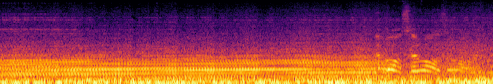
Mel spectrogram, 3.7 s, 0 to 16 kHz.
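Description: Ferrari 308 GTB fibreglass-bodied V8 revving from inside the cabin, a steady loud engine drone with rising harmonics that swoops through quick blips near the end, with faint talk underneath.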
